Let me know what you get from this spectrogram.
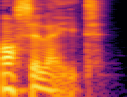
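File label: "oscillate", British English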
